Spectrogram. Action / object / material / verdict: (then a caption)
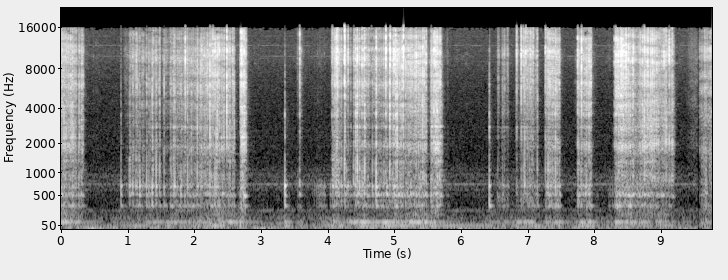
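scrape / abrasive grip tape on a skateboard deck / grip tape / none. A gloved hand drags a pen tip in scratching strokes across gritty black grip tape with a printed graphic, stuck flat on a skateboard deck. Bursts of rough, bright rasping come in uneven strokes separated by short quiet gaps, over a steady low hum.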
